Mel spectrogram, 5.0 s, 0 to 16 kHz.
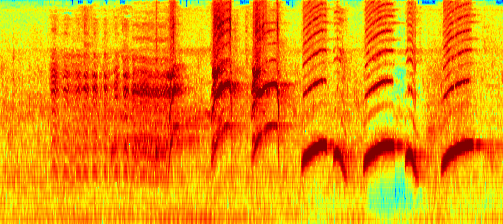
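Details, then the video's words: Masked laughingthrush in full song: after a harsh, scratchy opening come five loud, clear whistles, each rising and then falling, delivered at about two per second. "Poksay hongkong gacor kicau poksay hongkong gacor mp3"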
